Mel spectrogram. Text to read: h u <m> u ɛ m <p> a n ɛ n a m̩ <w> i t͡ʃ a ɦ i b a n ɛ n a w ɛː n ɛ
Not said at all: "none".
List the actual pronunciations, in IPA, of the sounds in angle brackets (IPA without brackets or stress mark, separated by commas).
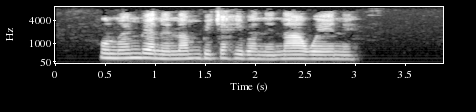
n, b, b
